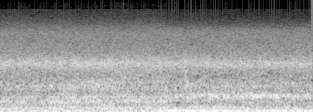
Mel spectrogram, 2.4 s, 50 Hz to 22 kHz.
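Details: 2000 Dodge Ram 1500 V8 that had cut out while driving and then cranked without starting, no codes, now running after the computer connector was pushed back in tight: smooth, steady low V8 drone with no stumbling, misfire or cutting out.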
